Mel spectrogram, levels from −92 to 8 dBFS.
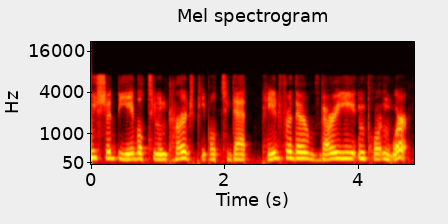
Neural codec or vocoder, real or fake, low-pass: codec, 32 kHz, 1.9 kbps, SNAC; fake; 7.2 kHz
